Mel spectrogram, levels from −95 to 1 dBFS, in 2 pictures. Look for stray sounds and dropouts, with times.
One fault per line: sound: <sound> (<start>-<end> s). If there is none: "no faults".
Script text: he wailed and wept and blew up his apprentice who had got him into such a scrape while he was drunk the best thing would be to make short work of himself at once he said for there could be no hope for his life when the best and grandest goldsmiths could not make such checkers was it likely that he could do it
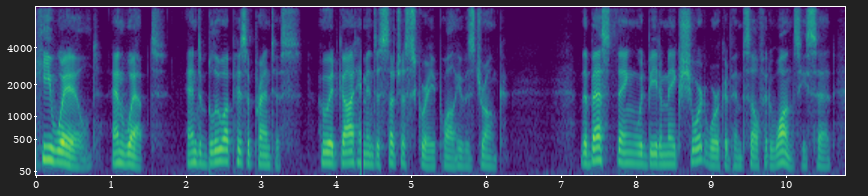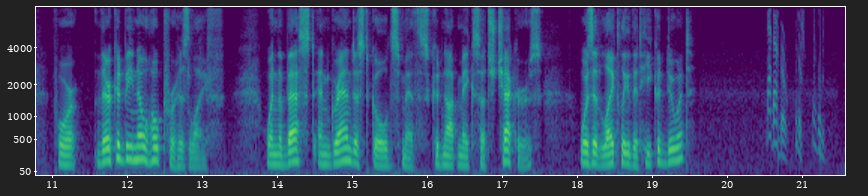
sound: dropout (4.3-4.4 s)
sound: chirp (20.5-21.3 s)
